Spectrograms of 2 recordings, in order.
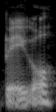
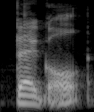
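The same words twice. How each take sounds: First: It is said in a general accent. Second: It is said in a Philadelphia accent. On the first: "instead of bagel" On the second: "he says bagel instead of"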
